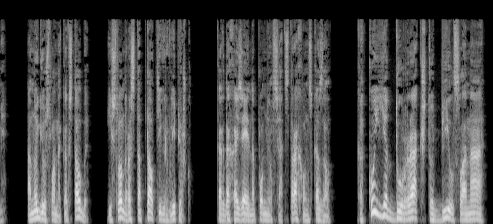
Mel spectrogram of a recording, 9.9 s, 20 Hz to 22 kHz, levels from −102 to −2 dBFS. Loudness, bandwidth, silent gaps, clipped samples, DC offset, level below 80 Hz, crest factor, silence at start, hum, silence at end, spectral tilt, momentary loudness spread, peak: -21 LUFS; 15.5 kHz; 0.21-0.54 s, 1.86-2.14 s, 3.89-4.33 s, 6.72-7.14 s; under 0.1%; under 0.1%; -48 dBFS; 20 dB; 0 s; none; 0.2 s; -4.5 dB/octave; 13 LU; -2 dBFS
